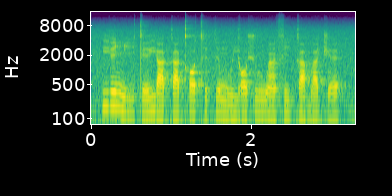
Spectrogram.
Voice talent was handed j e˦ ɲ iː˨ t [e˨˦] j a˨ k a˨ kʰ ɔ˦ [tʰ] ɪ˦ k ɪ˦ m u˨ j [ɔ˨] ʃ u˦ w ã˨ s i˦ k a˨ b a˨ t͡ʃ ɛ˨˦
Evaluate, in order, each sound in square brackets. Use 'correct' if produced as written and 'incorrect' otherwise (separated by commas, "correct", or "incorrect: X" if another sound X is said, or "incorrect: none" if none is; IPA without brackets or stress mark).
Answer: correct, correct, incorrect: ɔ˦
